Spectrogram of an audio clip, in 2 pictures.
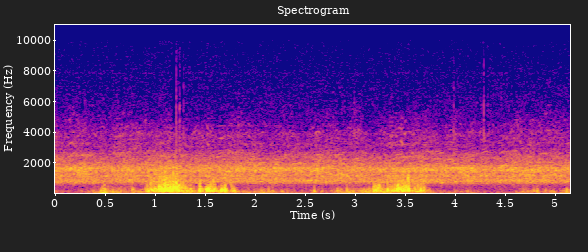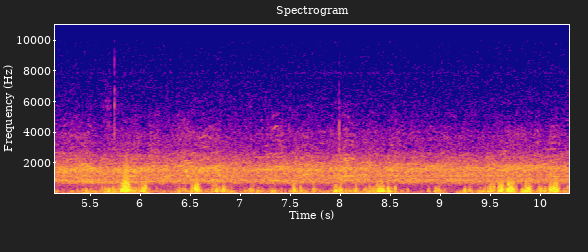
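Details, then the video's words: Snow geese in 2014, their massed honking a constant background while loud low thuds and nearby louder calls burst out irregularly, roughly every one to two seconds. "Snow Geese song & dance 2014"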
